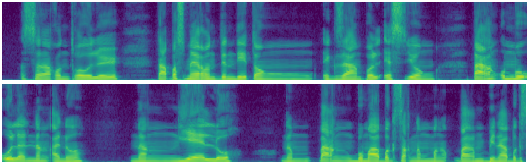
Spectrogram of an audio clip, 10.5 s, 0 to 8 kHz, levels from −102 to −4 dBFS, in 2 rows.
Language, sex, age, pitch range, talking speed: Filipino, male, 20-39, 150-185 Hz, 120 wpm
